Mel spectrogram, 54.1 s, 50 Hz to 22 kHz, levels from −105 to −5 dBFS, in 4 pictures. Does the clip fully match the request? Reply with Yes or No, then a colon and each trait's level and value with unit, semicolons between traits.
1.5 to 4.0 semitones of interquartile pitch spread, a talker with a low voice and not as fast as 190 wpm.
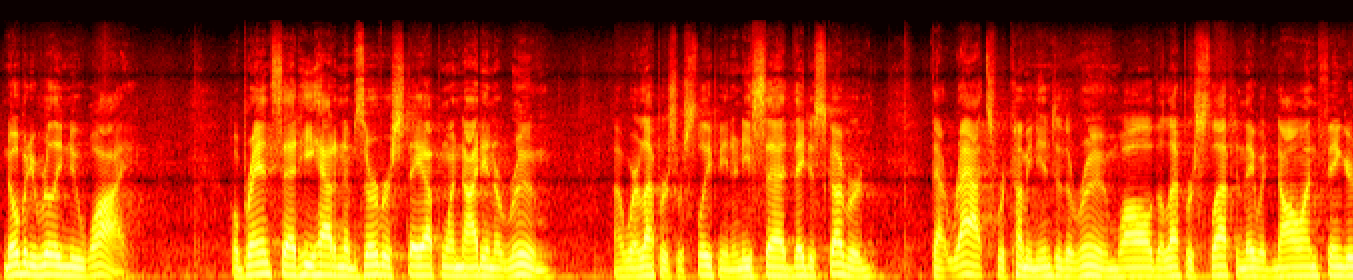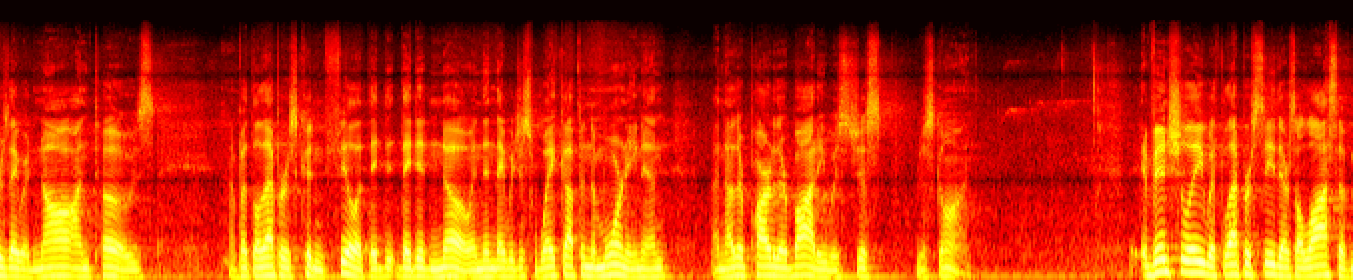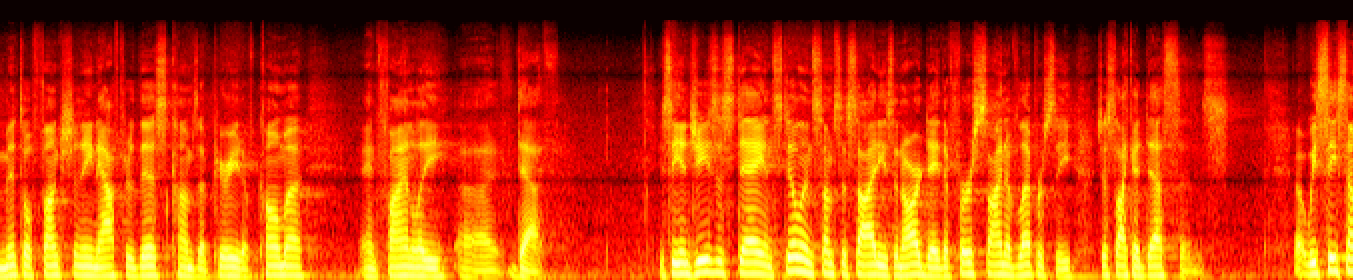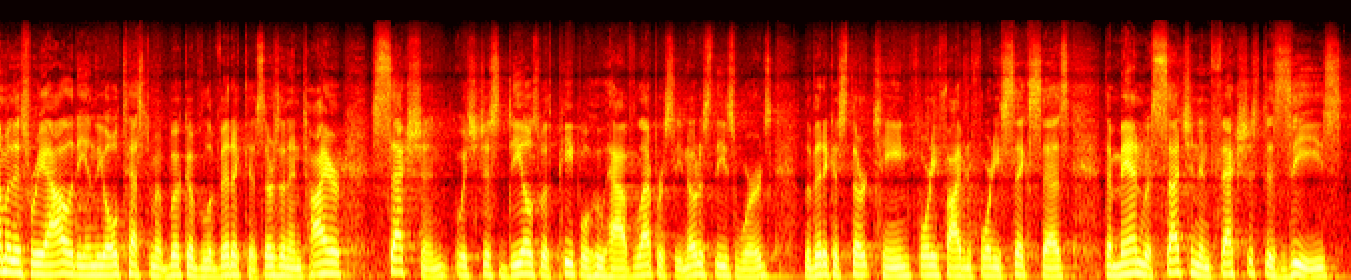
Yes: average, 2.9 semitones; low, 125 Hz; average, 180 wpm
